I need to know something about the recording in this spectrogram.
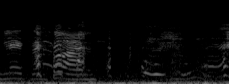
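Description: Women's voices talking and laughing.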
